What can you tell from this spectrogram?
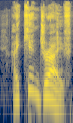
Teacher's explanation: gente meio que quase não pronuncia esse T.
